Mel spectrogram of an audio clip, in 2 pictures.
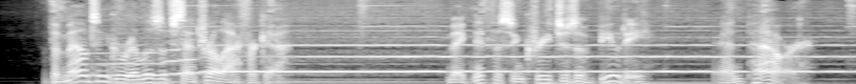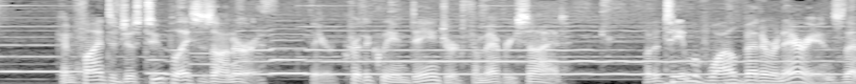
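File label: English Canadian, male, narration; accent of canada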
